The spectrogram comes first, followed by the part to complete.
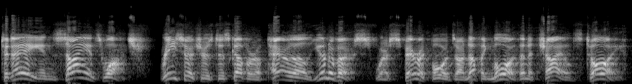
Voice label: Newscaster headline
